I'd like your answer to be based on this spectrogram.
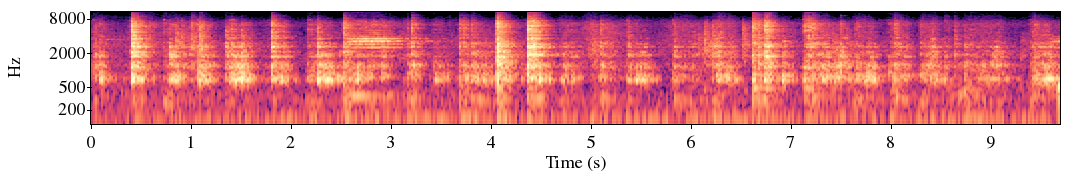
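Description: Walnuts rattle and scrape in a hot pan while being roasted for nut ladoos. The sound is a busy, continuous clatter of nuts and utensil against metal, close and fairly loud, with no talking.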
